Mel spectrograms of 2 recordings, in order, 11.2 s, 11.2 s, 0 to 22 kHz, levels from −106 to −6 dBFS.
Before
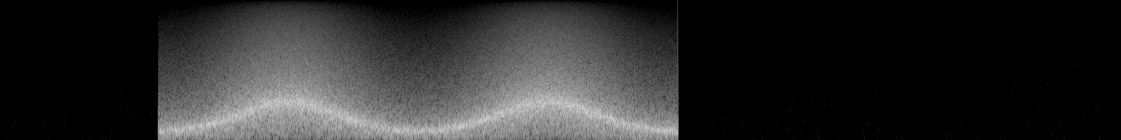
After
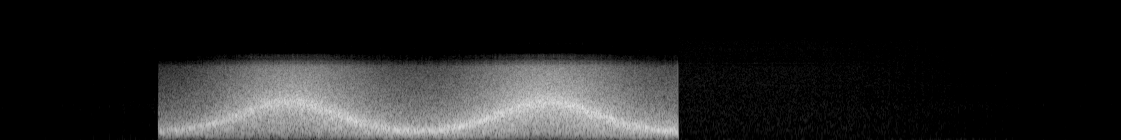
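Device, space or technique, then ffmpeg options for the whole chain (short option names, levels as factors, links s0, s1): Bluetooth headset: -af "highpass=120,dynaudnorm=f=250:g=21:m=5.31,aresample=8000,aresample=44100,volume=0.447" -ar 16000 -c:a sbc -b:a 64k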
